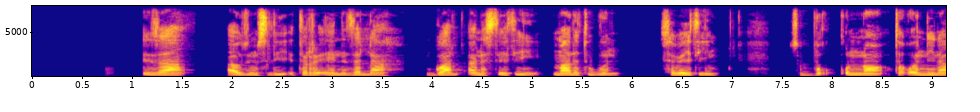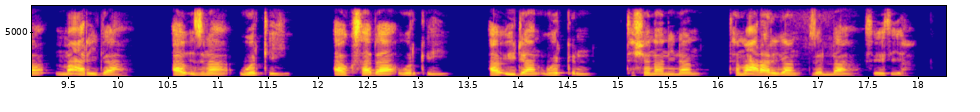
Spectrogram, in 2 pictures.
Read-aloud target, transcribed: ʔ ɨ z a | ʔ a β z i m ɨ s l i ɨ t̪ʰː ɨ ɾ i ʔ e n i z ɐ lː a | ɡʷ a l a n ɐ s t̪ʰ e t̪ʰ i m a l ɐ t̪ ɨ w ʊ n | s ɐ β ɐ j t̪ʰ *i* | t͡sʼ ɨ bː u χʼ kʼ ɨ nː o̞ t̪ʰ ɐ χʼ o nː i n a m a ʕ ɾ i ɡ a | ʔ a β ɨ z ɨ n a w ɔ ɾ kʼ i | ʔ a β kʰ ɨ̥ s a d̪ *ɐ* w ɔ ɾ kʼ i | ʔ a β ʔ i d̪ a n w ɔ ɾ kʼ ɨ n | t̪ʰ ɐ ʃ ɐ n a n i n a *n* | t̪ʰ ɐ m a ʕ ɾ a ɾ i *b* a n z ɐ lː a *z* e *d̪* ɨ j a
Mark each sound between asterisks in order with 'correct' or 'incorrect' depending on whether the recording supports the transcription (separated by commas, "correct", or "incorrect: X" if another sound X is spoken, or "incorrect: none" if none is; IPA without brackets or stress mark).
correct, incorrect: a, correct, incorrect: ɡ, incorrect: s, incorrect: t̪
